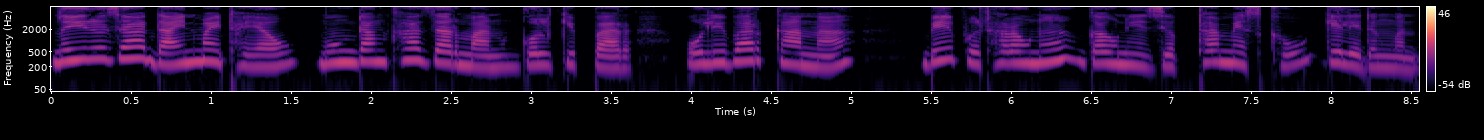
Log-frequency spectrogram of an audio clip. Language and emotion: Bodo, neutral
